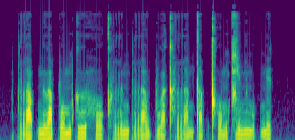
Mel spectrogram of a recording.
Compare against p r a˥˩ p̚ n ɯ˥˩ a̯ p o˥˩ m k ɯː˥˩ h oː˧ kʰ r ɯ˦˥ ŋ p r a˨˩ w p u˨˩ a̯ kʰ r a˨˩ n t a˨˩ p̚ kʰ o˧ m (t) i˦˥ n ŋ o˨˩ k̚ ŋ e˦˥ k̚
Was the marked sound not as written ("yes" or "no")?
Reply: yes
